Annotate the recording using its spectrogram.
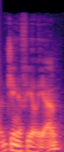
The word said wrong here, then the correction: gynophilia: It's G-Y-N-E. Sexuality. – Gynophilia. – There you go.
